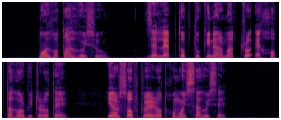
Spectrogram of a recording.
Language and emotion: Assamese, sad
